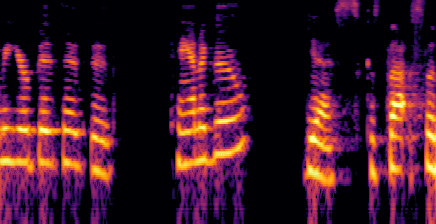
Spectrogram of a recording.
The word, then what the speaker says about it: Canigou: So, and help me pronounce this again. The name of your business is Canigou?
